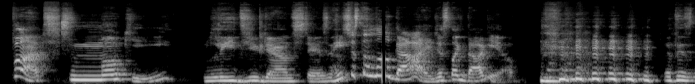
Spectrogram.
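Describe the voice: This is plain reading aloud with lively intonation over a quiet background.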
